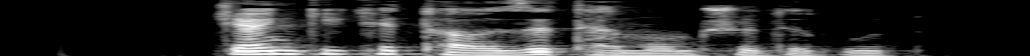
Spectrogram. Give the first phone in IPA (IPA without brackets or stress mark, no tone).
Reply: d͡ʒ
